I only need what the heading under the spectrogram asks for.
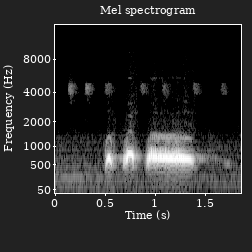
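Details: Decoy spotted dove calling to provoke wild doves: two quick low coos followed by a longer, steady, hollow coo lasting about half a second, in a quiet setting.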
